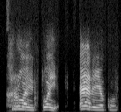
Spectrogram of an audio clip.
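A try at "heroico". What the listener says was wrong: Еройко. Еройко, sí, muy bien. Ну, запам'ятали, що літера ачі у нас нема.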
